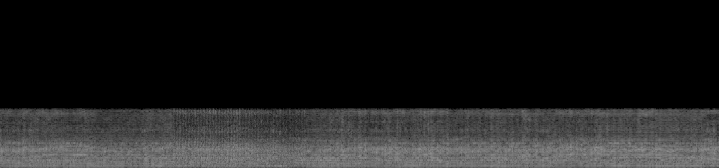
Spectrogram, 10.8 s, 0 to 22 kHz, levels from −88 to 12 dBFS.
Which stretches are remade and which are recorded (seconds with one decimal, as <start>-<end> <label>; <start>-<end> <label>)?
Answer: 0.0-2.6 remade; 2.6-4.6 recorded; 4.6-10.8 remade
